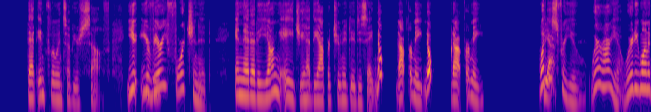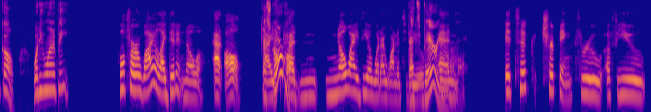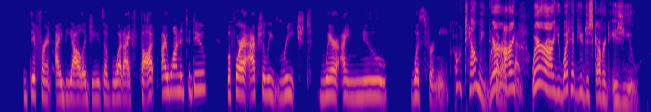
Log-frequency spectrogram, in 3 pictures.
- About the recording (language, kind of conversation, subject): English, unstructured, Have you ever felt pressured to pursue someone else’s dream instead of your own?
- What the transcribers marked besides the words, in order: other background noise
